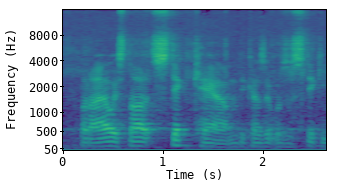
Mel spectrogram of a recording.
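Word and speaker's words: Stickam: is how it's pronounced like sticky camera like you take it move it around and put it somewhere other people have called it stickum it spelled stickum but I always thought it stick cam because it was a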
